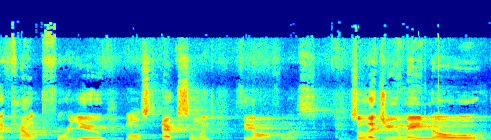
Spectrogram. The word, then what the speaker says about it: Theophilus: And both Luke and Acts are addressed to Theophilus. That's how we were going to pronounce it, right? Theophilus? Right.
